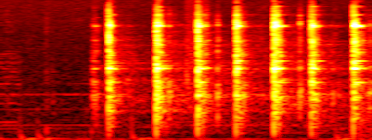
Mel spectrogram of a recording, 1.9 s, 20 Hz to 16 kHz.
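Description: Metal clinks from a hammer tapping a special wrench onto the steel shaft of a Danfoss DN150 ball valve, about six quick, bright strikes in a fairly even rhythm, close up with no talking.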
